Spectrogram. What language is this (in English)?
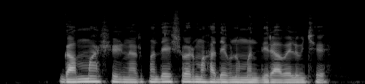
Gujarati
